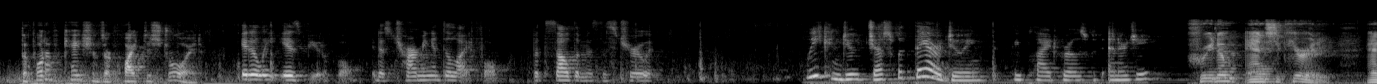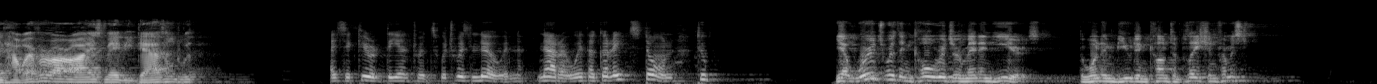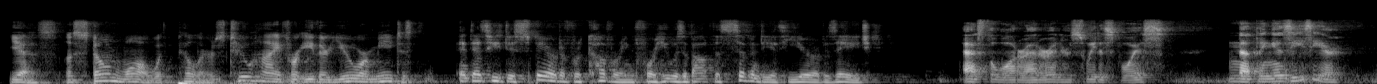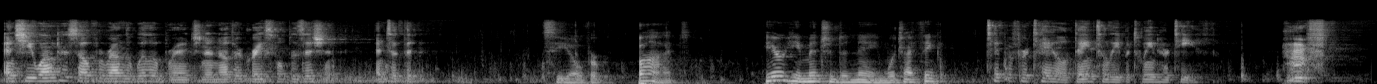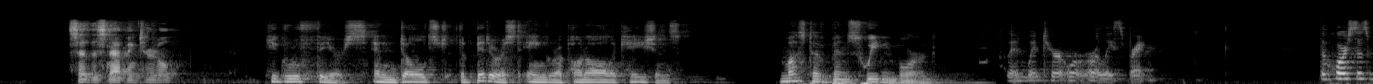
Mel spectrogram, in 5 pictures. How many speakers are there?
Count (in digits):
9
